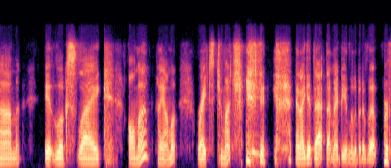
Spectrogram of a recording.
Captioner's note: chuckles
